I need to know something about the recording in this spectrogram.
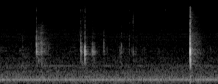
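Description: USB-B cable plug being handled and pushed into the USB socket of an MKS Gen L 3D-printer control board: a few light clicks, then one sharp click near the end as the plug seats. A steady low hum runs underneath.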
